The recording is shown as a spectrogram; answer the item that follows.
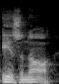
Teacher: Isn't got all,这边有一个连音。通常跟我们想象的连音是不一样。Isn't all.很多人不懂什么叫 isn't all,就是 NT 组合把 T 去掉用 N 进行连音叫 isn't all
